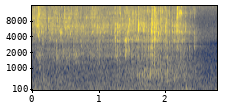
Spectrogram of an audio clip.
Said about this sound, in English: Most likely a servant brought it, right? I mean, that's what servants do. They fetch water. And he called for a basin. And that water brought before him into this basin.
